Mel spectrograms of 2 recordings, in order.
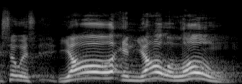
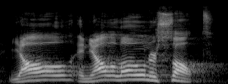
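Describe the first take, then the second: First: "y'all" pressed loud, "alone" drawn out falling; emphatic y'all. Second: Slow, "alone" stressed and falling; emphatic y'all. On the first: Preacher insisting the task is theirs alone, emphatic. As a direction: lean hard on "y'all" and "alone". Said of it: "And it's emphatic". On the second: Preacher restating the verse to the church, emphatic. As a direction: press "y'all" and land hard on "alone". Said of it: "repeats the emphatic y'all". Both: Shown as a demonstration.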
